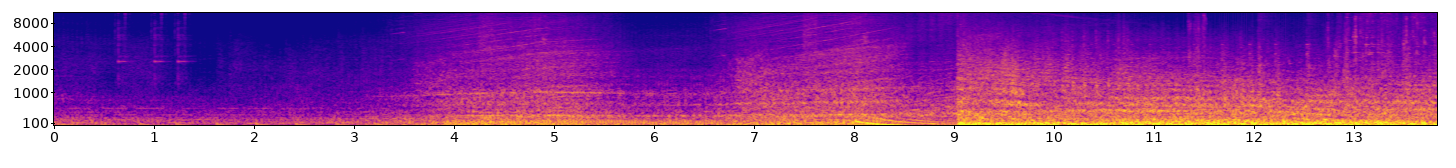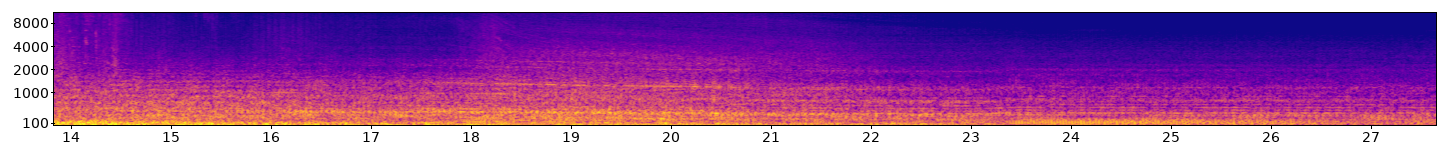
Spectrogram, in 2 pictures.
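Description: A spacecraft engine hums and roars, swelling and falling in pitch.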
